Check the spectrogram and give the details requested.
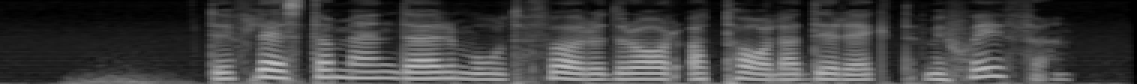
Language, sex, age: Swedish, female, 52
